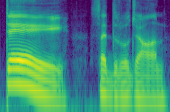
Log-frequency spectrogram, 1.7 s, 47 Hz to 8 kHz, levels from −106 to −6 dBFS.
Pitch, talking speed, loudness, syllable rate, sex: 105 Hz, 140 wpm, -18 LUFS, 3.5 syllables/s, male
